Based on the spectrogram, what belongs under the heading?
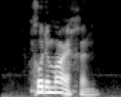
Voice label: "goedemorgen", Dutch

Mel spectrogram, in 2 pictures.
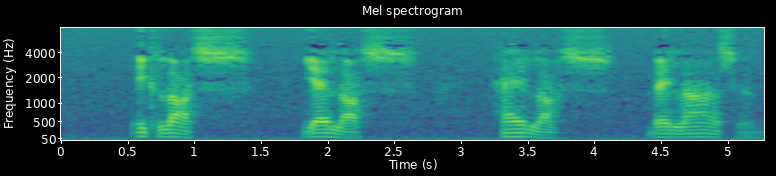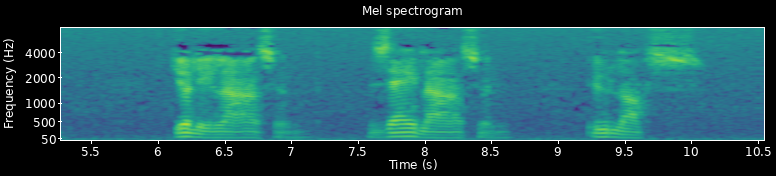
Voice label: ik las, Dutch

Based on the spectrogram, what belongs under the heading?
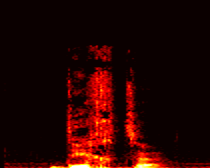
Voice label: "dichter", Dutch

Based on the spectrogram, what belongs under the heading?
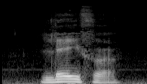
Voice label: "lever", Dutch

